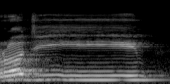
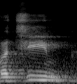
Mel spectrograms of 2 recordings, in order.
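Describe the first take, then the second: First: The middle consonant is a 'j' sound. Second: The middle consonant is a 'ch' sound. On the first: The speaker calls it right. "ஜீம்னு சொல்லணும்" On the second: The speaker calls it wrong. "சில பேர் சீம் சொல்லுவாங்க, ரச்சீம் அப்படி சொல்லுவாங்க"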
